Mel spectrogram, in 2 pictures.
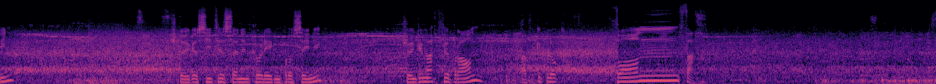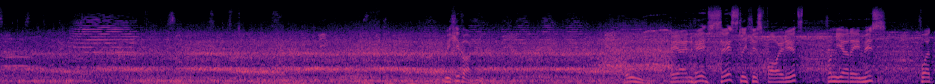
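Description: A large stadium crowd roars and chants steadily in the open air.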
